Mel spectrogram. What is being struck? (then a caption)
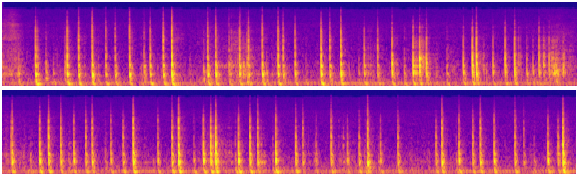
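Cardboard toy box with clear plastic window. Fingertips and nails tap rapidly on the clear plastic front window of a boxed Sailor Chibi Moon Funko Pop, a hollow cardboard box with a vinyl figure inside. The taps are quick, dry, clicky and die away almost at once, with a faint steady low hum underneath.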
